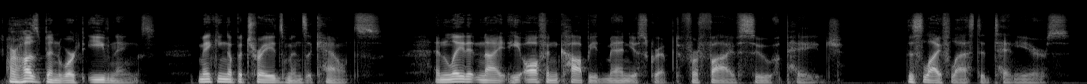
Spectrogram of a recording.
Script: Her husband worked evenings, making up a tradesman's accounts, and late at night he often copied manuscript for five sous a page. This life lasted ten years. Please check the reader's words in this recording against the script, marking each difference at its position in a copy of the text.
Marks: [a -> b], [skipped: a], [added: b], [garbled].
Her husband worked evenings, making up a tradesman's accounts, and late at night he often copied manuscript for five sous a page. This life lasted ten years.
